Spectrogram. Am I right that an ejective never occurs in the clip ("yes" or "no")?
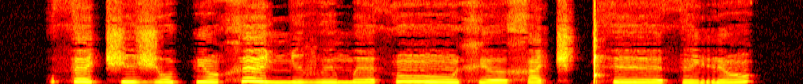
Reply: yes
